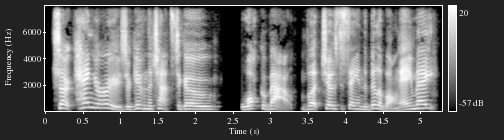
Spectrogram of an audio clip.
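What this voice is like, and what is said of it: Poor put-on Australian accent. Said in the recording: “I think your Australian accent has migrated to another continent.”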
